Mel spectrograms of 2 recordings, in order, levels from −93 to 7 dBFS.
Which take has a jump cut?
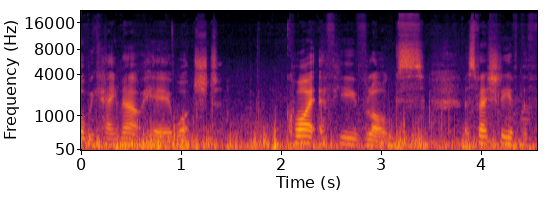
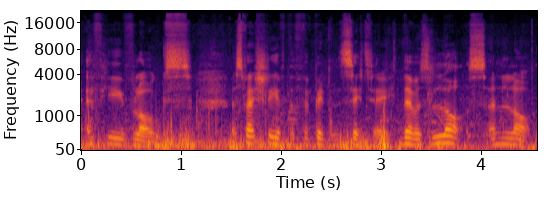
second; 1 cut; at 3.1 s

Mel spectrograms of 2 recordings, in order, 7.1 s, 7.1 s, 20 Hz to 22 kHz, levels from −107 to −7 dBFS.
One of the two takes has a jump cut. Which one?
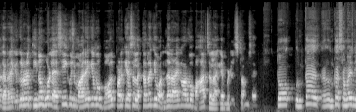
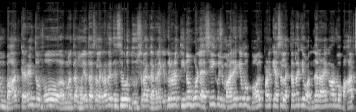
first; 1 cut; at 5.3 s

